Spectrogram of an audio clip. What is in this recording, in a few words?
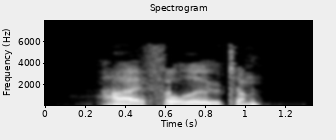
"high-faluting", English; adjectives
